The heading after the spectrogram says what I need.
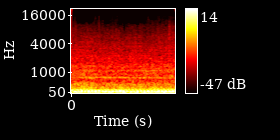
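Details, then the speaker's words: A Subaru 2.5RS with a swapped-in stock EJ205 turbo flat-four, clutch still being broken in, runs under light load with a deep, steady, even rumble and no knocks or rattles. Turbo spool is audible; it sounds healthy. "and also it sounds sounds really good"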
